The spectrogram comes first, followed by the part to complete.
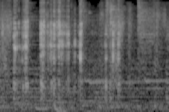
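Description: Crinkling crackles of a thin sleeve holding a glazed polymer clay sample as it is handled, a quick run of small clicks over about a second and a half, over background music.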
